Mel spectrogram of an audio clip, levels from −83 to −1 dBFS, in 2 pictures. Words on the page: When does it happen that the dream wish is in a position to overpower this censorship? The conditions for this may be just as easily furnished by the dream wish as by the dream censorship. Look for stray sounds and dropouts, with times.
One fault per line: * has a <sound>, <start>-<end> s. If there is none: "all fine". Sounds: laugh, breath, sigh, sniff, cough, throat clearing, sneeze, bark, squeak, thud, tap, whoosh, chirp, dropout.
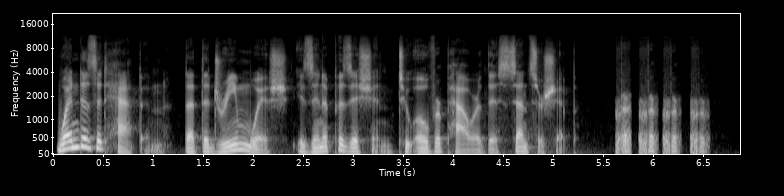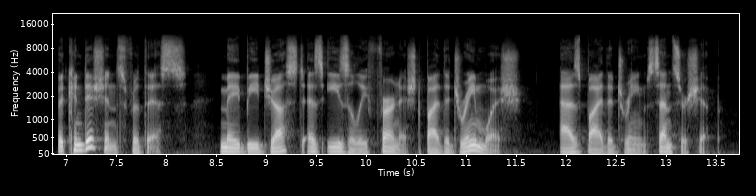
* has a laugh, 5.6-6.6 s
